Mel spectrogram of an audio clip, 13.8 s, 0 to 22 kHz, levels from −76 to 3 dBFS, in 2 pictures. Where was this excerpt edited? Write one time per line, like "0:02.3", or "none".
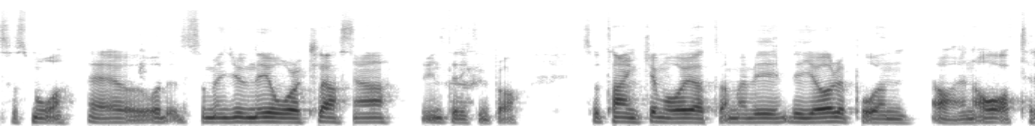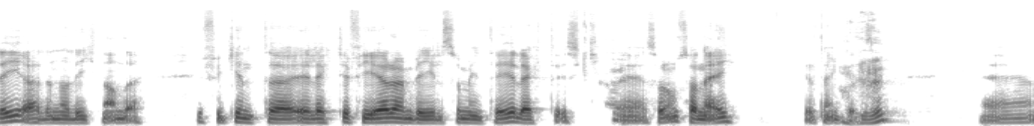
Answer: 0:02.4
0:08.2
